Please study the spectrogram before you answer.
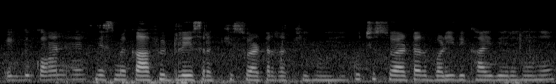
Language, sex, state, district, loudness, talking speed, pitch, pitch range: Hindi, female, Chhattisgarh, Sarguja, -34 LUFS, 205 wpm, 205 Hz, 195-210 Hz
